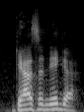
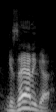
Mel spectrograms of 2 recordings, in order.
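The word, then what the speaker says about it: Gazzaniga: Gazaniga. That's wrong. Gaz Gazanaga. Yeah, I think that's it.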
